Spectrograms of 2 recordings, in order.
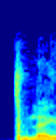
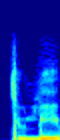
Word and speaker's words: July: Ya, kemudian July aja ya, bacanya tinggal July itu yang dibenerin. Ya, Juli bacanya bukan Juli tapi July.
